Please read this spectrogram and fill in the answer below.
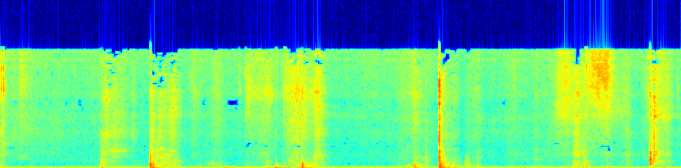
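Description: Cardboard box being pawed, pulled and knocked about by two kittens wrestling over it, with scuffing and a handful of sharp knocks, the loudest about a second and a half in and again just after four seconds.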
